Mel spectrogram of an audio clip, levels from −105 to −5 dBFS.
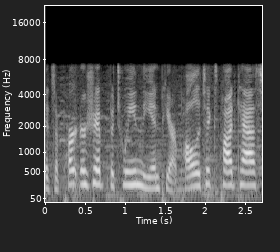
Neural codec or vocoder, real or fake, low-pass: none; real; 7.2 kHz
